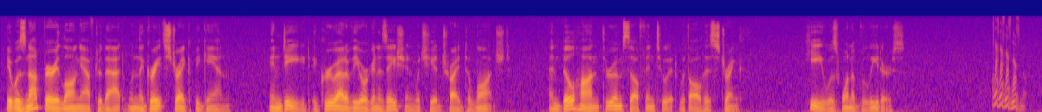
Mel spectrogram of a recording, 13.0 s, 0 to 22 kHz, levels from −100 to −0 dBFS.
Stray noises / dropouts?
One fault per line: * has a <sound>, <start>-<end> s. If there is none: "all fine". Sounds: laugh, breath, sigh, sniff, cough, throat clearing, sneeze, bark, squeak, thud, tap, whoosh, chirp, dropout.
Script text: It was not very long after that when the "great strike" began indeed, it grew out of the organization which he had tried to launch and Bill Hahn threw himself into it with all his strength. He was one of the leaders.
* has a chirp, 12.4-12.9 s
